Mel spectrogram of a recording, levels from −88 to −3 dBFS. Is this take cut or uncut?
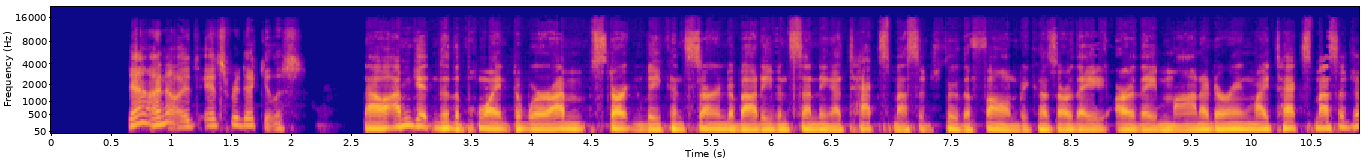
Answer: uncut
